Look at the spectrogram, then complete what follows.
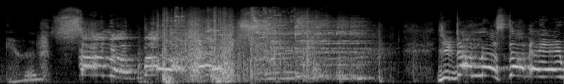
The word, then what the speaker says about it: Aaron: you say it the first time i said ay-ay-ron because it's pronounced Aaron you done messed up ay-ay ron now take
